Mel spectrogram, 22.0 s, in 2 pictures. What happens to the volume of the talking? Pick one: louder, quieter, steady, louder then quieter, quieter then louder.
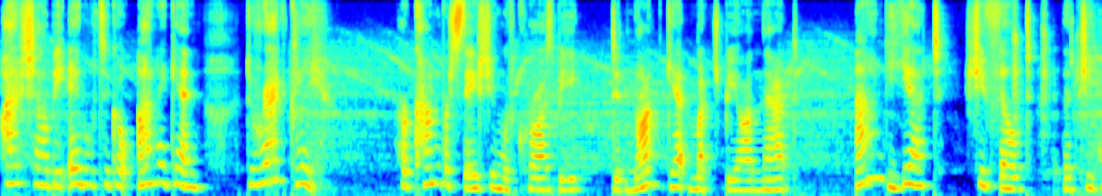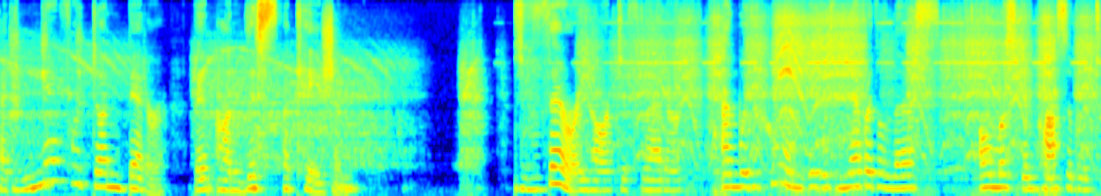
steady.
